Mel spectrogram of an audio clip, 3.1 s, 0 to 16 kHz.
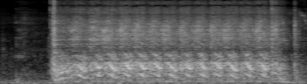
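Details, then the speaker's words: MG BGT stored about 20 years, first start attempt after fuel system cleaning: starter cranks about three beats a second with no catch; weak spark, points need cleaning. "Okay. Nothing yet. It's a spark. Not a great one."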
